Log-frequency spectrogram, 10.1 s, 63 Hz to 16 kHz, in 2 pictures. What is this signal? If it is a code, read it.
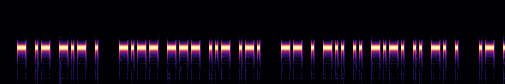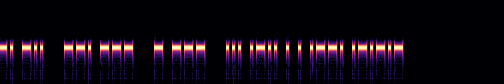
Morse code, heard as a keyed tone, about 40 wpm, 700 Hz. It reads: TAKE YOUR MEDICINE AND GO TO SLEEP.
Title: Sentences from Top 1000 Words - Review Part 6 - 40wpm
